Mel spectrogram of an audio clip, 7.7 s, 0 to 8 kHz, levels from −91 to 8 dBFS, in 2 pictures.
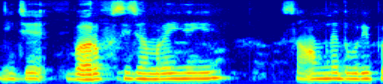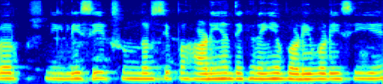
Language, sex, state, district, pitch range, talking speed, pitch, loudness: Hindi, female, Uttarakhand, Tehri Garhwal, 195-205 Hz, 170 wpm, 200 Hz, -20 LUFS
